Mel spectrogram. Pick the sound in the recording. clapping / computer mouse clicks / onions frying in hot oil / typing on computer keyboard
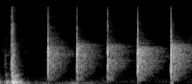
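clapping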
